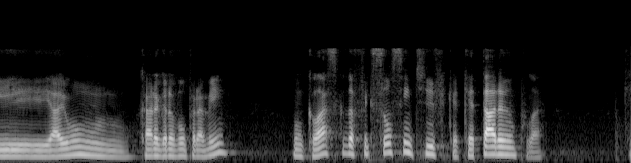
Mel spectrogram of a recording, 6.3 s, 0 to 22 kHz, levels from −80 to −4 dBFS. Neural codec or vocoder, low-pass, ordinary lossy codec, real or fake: codec, 16 kHz, 1.1 kbps, Voila-Tokenizer; none; none; fake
